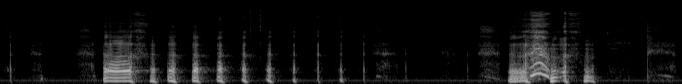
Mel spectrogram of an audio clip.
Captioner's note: Ketawa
